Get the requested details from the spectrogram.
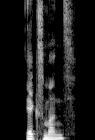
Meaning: genitive of Exmann
- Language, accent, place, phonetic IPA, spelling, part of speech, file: German, Germany, Berlin, [ˈɛksˌmans], Exmanns, noun, De-Exmanns.ogg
